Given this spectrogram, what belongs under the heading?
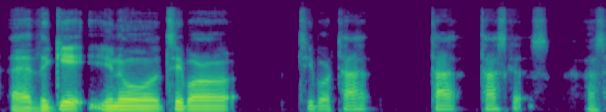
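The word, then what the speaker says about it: Takács: The Gate, you know, Tibor Taskets.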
